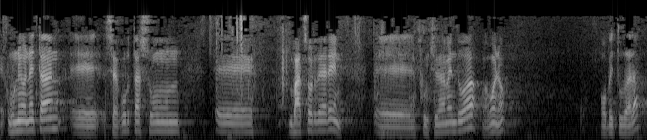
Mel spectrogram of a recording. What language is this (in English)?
Basque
